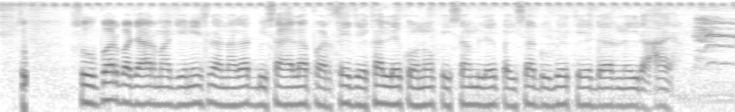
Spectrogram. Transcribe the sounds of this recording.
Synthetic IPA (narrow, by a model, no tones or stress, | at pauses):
suːpəɾbəd͡ʒaːɾmẽd͡ʒɪnislanəɡəd̪̚bɪsaːelapəɾt̪ʰed͡ʒeːkʰəlekoːnõkisəmlepəɪsaɖuːbekeɖəɾnɐɦĩɾɐɦaːe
